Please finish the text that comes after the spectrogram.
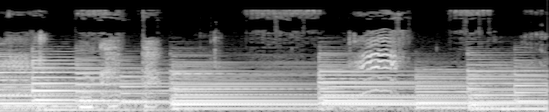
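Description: A newborn kitten, found still in its birth sac, meows in a series of close, high, wavering cries, one after another with short gaps.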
